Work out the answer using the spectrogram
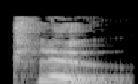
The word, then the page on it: clue: anglais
